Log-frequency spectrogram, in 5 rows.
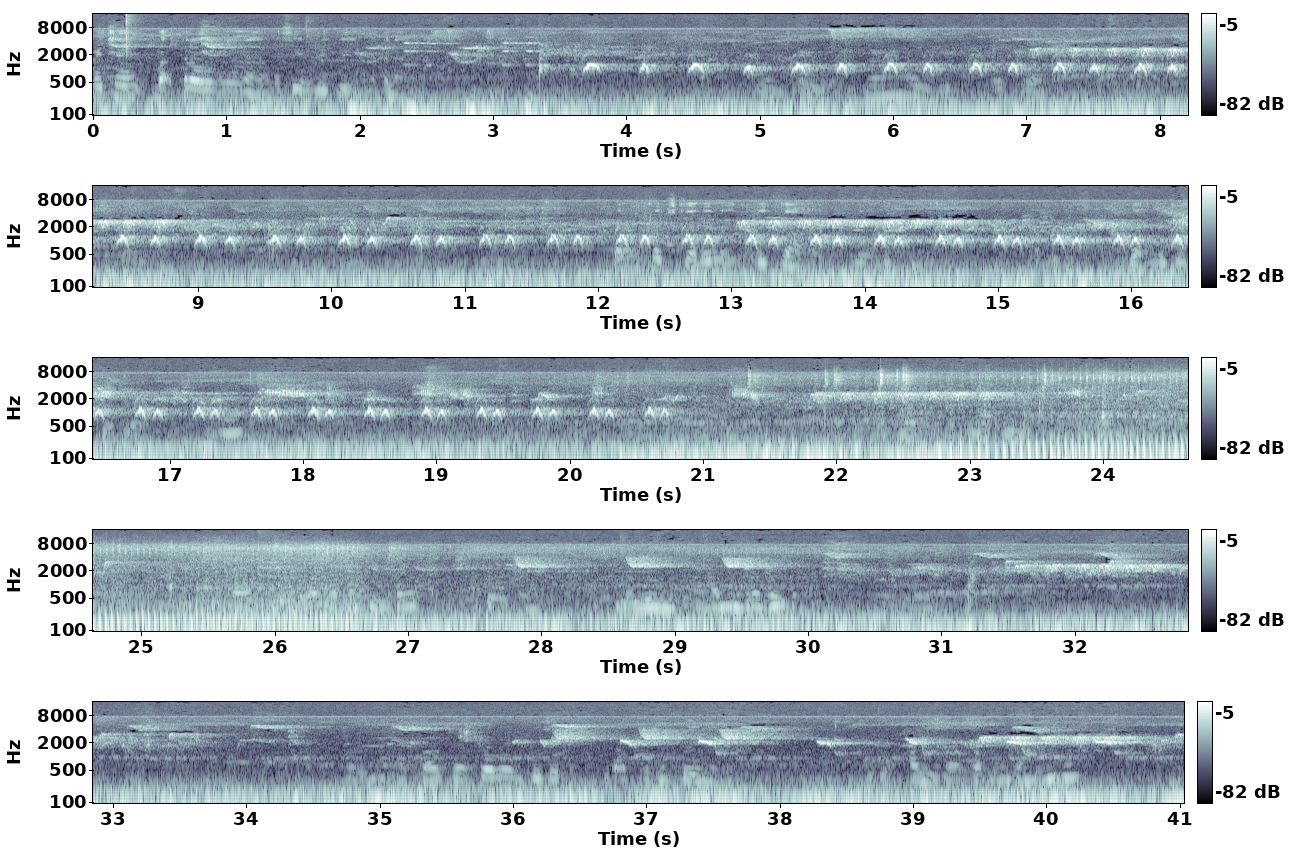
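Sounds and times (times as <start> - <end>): fast high bird trill: 2.8 - 26.2.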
